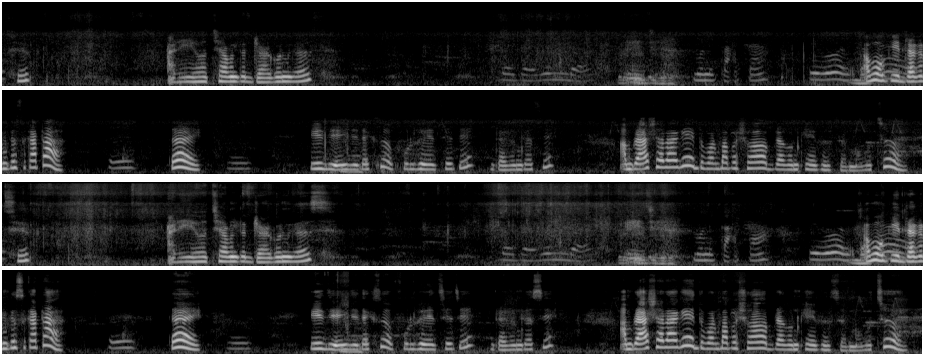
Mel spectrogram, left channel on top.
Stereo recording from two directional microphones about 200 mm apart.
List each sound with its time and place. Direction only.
0.1 s speech: centre (ahead or behind)
1.6 s speech: 5° left (ahead or behind)
6.2 s speech: 10° left (ahead or behind)
7.2 s speech: 10° right (ahead or behind)
8.2 s a child's voice: 35° right (ahead or behind)
8.6 s speech: 10° right (ahead or behind)
10.8 s speech: centre (ahead or behind)
12.3 s speech: centre (ahead or behind)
